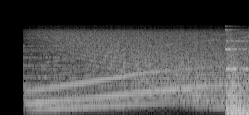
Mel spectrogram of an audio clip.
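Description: Rising whoosh sound effect: after silence it starts abruptly a moment in, a pitched tone climbing steadily over a hiss.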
